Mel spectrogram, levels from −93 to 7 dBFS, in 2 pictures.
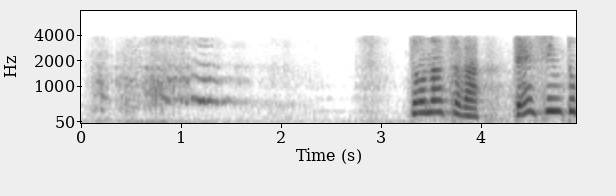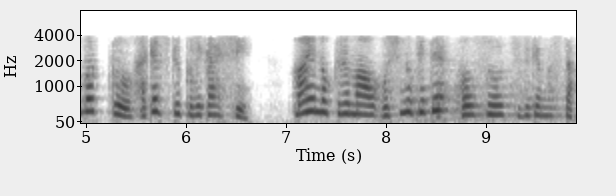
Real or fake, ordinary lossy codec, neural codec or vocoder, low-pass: fake; AAC, 16 kbps; codec, 16 kHz in and 24 kHz out, 0.4 kbps, LongCat-Audio-Codec, two codebook decoder; 7.2 kHz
